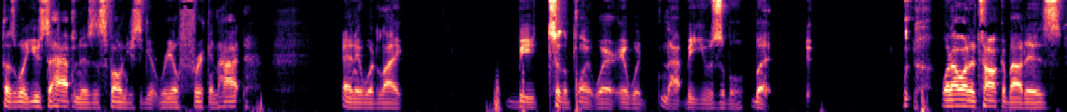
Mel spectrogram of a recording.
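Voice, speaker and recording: Young male tech vlogger, very low voice, slightly sore, casual and rambling, dry room. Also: a little slow, pauses often, no room sound. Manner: relaxed, rambling, many fillers and restarts. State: slightly sore voice after illness. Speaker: tech reviewer. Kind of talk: casual hands-on phone review. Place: indoors at a table, off camera.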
